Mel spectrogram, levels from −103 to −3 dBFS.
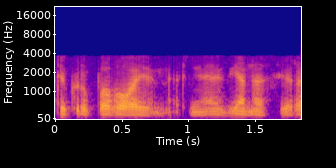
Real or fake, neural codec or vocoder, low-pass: fake; vocoder, 22.05 kHz, 80 mel bands, Vocos; 3.6 kHz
